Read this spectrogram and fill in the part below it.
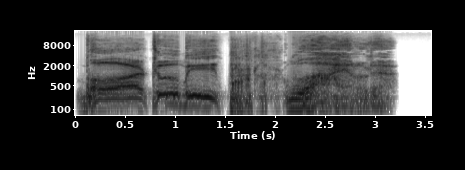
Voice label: Male Quilboar Play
